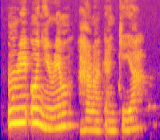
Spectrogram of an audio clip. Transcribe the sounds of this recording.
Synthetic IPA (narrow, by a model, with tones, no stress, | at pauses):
n̩˦ɾi˦ʔo˦ɲe˨ɾe˨m̩˦ɦa˨ɾa˨ka˨ŋ̩˨ke˨ja˦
